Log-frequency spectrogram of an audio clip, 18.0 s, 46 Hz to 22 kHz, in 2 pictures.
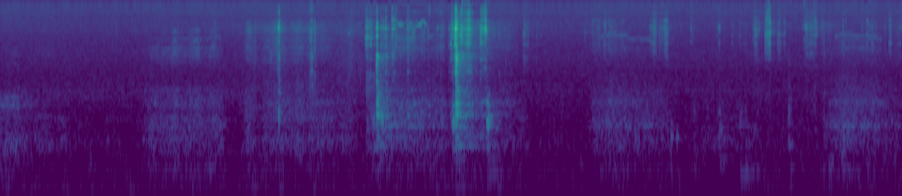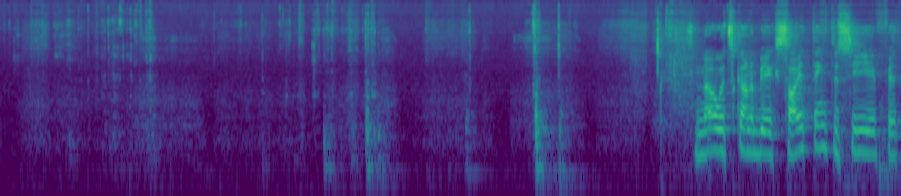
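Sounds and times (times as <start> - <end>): hands scratching and rustling: 15.1 - 18.0.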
